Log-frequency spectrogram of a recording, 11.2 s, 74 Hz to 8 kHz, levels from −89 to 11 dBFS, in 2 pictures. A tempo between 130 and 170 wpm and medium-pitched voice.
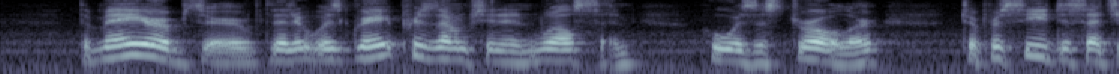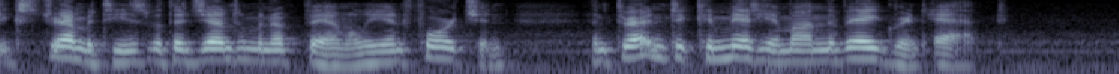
No: average, 190 wpm; medium, 180 Hz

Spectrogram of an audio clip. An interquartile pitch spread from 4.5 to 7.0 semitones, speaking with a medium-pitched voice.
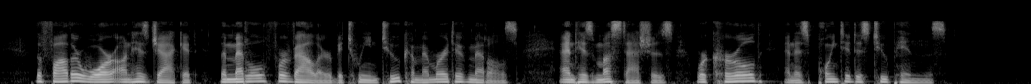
No: average, 5.2 semitones; low, 115 Hz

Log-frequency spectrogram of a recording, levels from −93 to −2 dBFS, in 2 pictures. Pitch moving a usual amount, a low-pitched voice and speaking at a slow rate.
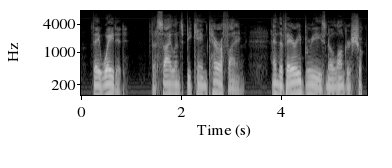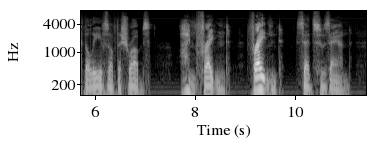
Yes: average, 3.9 semitones; very low, 90 Hz; slow, 115 wpm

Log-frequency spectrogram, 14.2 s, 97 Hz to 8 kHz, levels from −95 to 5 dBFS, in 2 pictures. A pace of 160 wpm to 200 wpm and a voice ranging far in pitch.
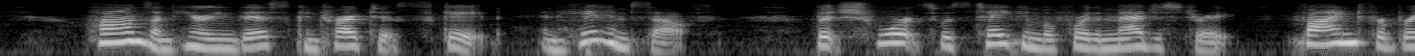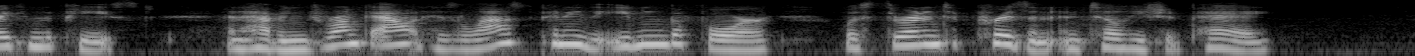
Yes: average, 170 wpm; wide, 5.7 semitones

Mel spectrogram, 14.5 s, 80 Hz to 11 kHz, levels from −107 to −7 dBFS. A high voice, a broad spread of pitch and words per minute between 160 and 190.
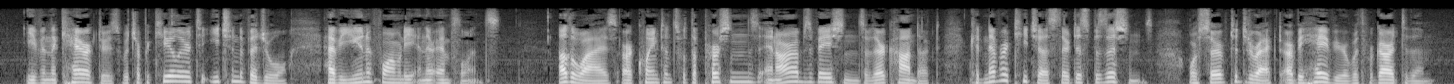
No: low, 135 Hz; wide, 5.9 semitones; average, 175 wpm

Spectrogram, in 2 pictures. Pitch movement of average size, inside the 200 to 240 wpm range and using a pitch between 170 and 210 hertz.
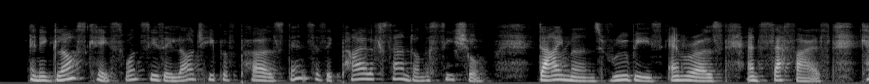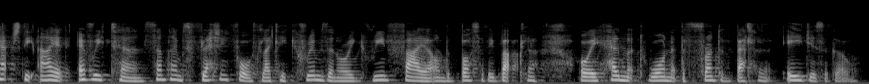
Yes: average, 4.3 semitones; fast, 205 wpm; high, 190 Hz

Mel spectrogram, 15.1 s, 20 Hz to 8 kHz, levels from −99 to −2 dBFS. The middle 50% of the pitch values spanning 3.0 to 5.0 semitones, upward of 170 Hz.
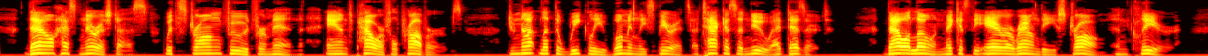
No: average, 4.4 semitones; medium, 160 Hz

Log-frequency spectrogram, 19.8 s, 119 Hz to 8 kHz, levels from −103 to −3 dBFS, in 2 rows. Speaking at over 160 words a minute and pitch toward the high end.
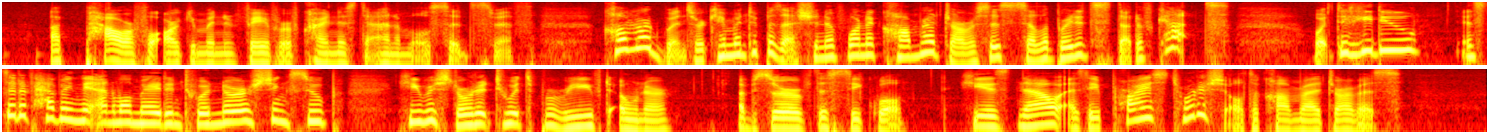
Yes: average, 180 wpm; high, 205 Hz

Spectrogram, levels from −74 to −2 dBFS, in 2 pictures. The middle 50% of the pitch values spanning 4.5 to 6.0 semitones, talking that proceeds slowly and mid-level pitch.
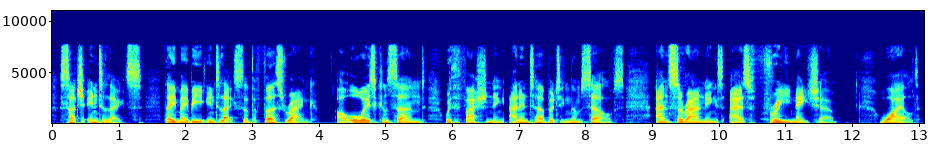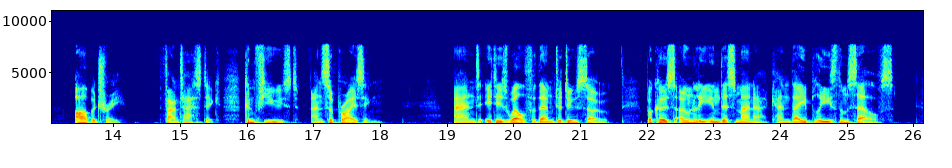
No: average, 5.2 semitones; slow, 110 wpm; low, 120 Hz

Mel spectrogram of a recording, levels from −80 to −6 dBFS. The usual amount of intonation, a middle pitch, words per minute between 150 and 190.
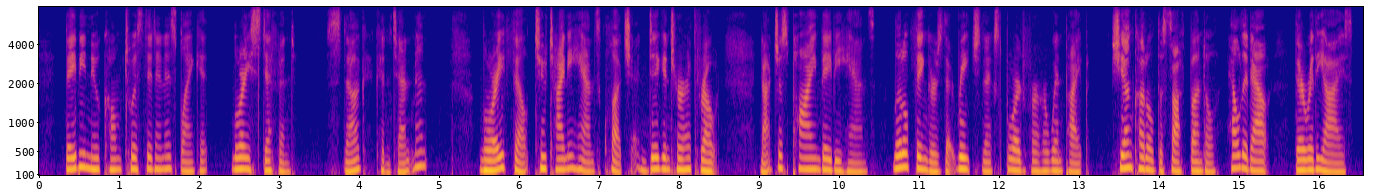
Yes: average, 3.6 semitones; medium, 180 Hz; average, 170 wpm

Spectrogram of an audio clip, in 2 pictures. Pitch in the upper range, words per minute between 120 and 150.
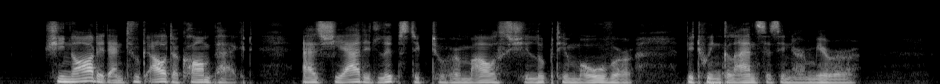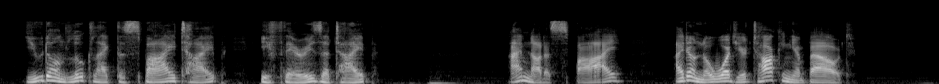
No: low, 100 Hz; average, 145 wpm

